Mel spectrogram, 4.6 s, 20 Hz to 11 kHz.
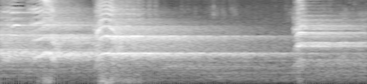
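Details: Training session with the belugas Hodoi, Taanya and Mirai, Port of Nagoya Public Aquarium, 1 November 2020. A long nasal, harmonic whistle holds steady, broken by two quick swoops early on, then a fresh squeal starts near the end.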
